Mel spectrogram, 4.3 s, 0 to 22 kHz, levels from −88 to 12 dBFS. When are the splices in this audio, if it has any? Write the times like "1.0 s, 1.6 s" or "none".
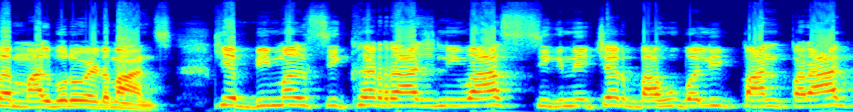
1.0 s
